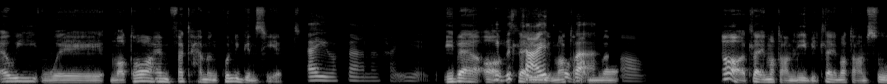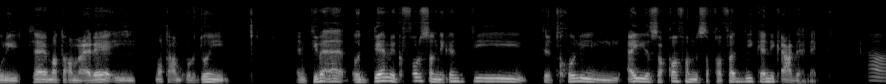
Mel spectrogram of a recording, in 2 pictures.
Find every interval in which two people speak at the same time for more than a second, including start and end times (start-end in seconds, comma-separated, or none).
4.9-6.2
